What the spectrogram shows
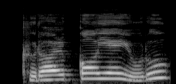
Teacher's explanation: The 'ㅎ' of '그렇다' disappears. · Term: ㅎ irregularity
